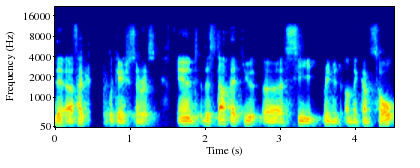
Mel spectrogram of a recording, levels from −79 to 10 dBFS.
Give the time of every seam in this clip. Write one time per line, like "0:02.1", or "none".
none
